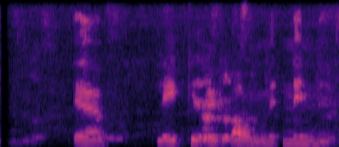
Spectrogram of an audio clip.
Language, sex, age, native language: Icelandic, male, 10, Icelandic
